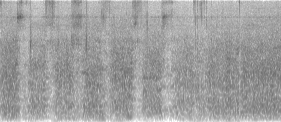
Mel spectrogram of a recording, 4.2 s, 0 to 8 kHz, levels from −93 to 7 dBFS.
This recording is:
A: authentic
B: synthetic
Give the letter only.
B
